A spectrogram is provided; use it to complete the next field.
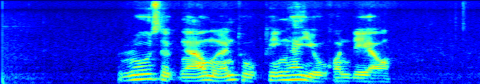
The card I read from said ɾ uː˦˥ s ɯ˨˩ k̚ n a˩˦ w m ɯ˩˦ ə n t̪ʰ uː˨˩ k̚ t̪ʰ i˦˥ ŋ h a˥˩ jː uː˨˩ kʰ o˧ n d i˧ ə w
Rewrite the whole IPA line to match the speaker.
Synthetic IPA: ɾ uː˦˥ s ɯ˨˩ k̚ ŋ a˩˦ w m ɯ˩˦ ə n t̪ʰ uː˨˩ k̚ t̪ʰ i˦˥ ŋ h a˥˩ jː uː˨˩ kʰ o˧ n d i˧ ə w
